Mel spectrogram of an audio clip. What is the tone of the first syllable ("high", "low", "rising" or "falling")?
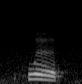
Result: low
